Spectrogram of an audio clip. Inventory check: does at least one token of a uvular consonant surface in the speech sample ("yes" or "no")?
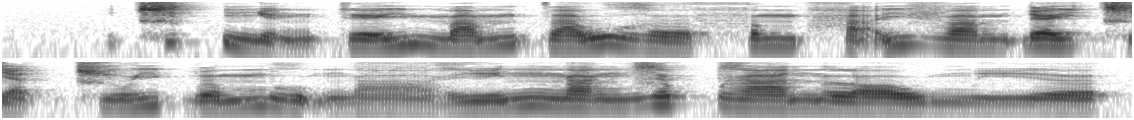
no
